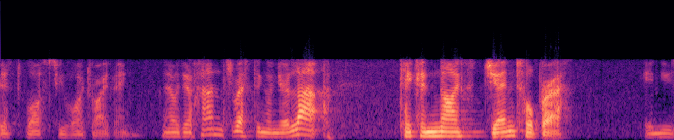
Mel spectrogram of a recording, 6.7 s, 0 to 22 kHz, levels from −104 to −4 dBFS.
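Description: Speech runs through the G.729 codec for its whole length: nothing above 4 kHz, a rough, slightly synthetic timbre and warbling room noise, which fits an 8 kbit/s pulse-coded stream rather than plain band-limiting. VoIP packet loss concealed by the speech codec appears at 2.29–2.33 s and again at 5.97–6.01 s. The decoder stretches the last sound into a fading buzzy tone or coloured noise over gaps of 20 ms and 40 ms, which points to one and then two lost packets. That smeared fill sets it apart from a clean dropout of silence. Automatic gain falling lowers the level by about 4 dB between 3.95 and 5.61 s. Voice and room noise sink together, unlike the talker's own movements near 3 s and 5.5 s, where only the voice changes.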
